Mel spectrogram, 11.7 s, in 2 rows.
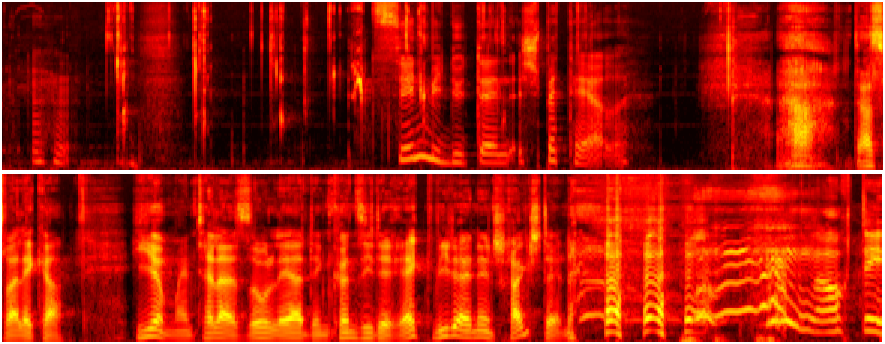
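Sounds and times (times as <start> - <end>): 
speech: 0.2 - 1.2, 2.6 - 11.7
chewing a Bounty chocolate bar served as dessert: 0.5 - 3.5
laughter: 9.6 - 11.7.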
